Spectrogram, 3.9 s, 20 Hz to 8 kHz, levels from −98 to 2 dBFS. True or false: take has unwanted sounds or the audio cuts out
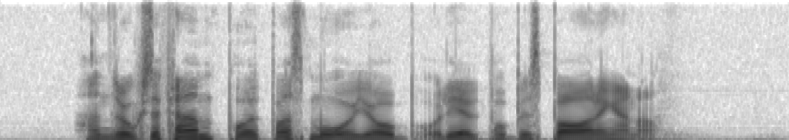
false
